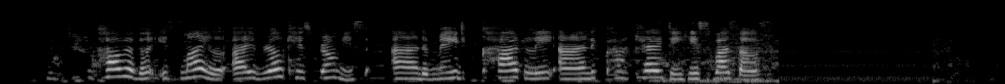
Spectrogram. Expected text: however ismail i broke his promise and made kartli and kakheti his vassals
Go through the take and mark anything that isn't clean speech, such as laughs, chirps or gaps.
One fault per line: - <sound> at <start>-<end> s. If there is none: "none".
none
